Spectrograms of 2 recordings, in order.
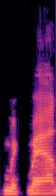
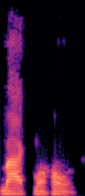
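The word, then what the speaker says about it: MacMahon: And he said, "I'm fine with McMahon. I've been called McMahon forever, and now I'm at the stadium, but my name technically is Mac Mahon."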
